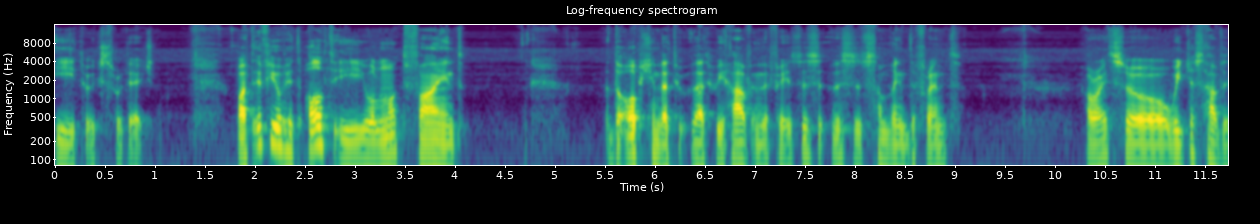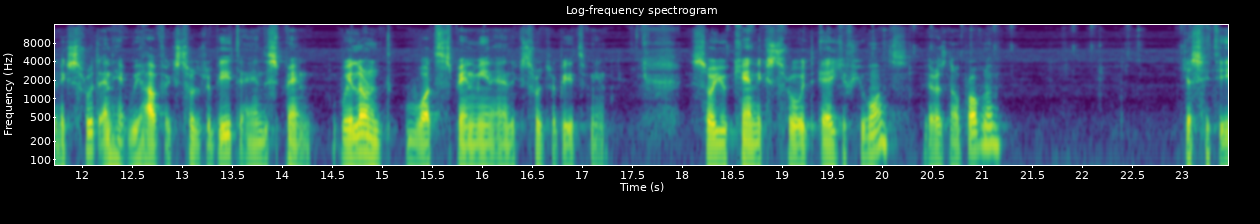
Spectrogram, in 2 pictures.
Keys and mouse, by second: 0.1 e, 1.7 right click, 2.6 alt+e, 18.4 middle click, 19.3 e, 19.4 middle click, 19.9 click, 20.2 e, 20.3 middle click, 20.8 click, 21.1 middle click, 21.7 e, 21.9 middle click, 22.5 click, 23.0 middle click.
